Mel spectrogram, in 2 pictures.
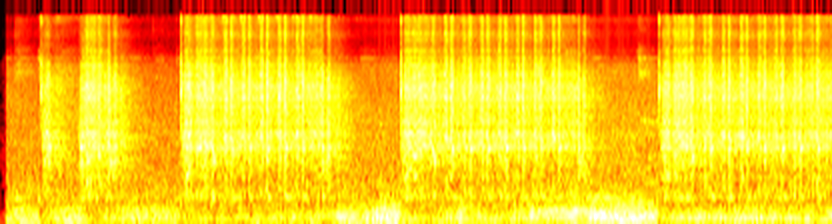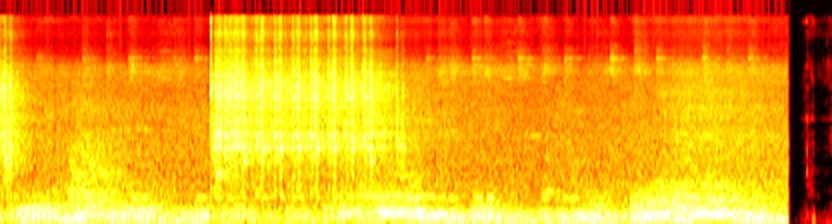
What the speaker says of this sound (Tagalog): naka-on na yung motor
